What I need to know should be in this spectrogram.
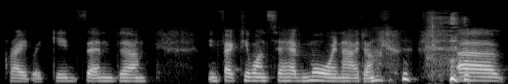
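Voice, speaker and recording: A woman in her thirties speaks with a Portuguese accent in a fairly low voice, recorded dry and close. She chats casually as an interview guest, pausing often with fillers. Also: level tone, no echo. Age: 30s. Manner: hesitant, many fillers, laughs between phrases. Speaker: guest, beef farmer.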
